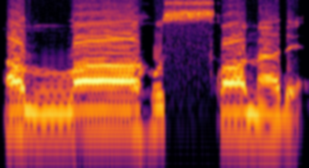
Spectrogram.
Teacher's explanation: صاد کو بھی موٹا کرنا ہے, دال کے اوپر کلکلا کرنا ہے.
